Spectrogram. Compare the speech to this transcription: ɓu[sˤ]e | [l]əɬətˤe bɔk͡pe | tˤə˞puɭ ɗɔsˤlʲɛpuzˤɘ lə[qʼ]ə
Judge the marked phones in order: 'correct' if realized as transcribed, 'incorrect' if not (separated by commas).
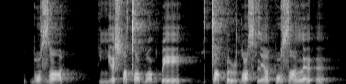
incorrect, incorrect, incorrect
